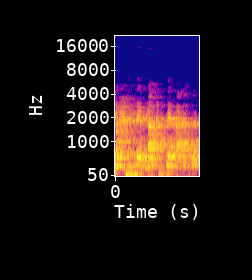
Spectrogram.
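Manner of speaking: soft, breathless whisper with coaxing tone.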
